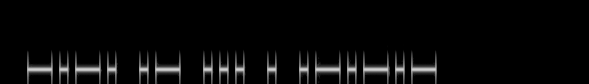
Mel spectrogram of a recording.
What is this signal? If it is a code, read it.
Morse code, heard as a keyed tone, about 15 wpm, 700 Hz. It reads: CASE.
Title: Sentences from Top 1200 Words 15wpm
